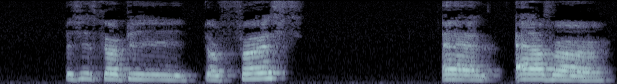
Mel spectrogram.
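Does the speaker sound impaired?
Yes: Down syndrome; intellectual disability from early childhood.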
